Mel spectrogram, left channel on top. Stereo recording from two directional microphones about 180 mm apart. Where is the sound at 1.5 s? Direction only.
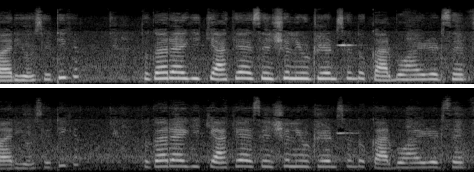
15° left (ahead or behind).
